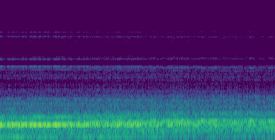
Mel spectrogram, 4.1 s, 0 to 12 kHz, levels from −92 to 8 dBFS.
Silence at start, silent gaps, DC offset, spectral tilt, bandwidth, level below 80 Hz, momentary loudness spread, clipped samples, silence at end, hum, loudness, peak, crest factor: 0 s; none; under 0.1%; -13.5 dB/octave; 2.6 kHz; -38 dBFS; 10 LU; under 0.1%; 0 s; none; -21 LUFS; -6 dBFS; 14 dB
